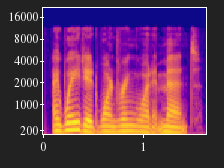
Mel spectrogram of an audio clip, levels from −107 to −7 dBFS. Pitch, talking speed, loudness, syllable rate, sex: 180 Hz, 220 wpm, -16 LUFS, 6.2 syllables/s, female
